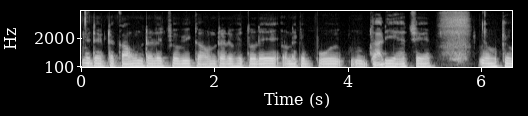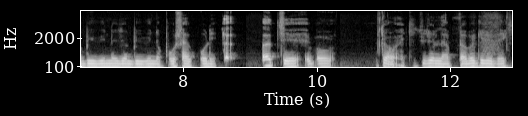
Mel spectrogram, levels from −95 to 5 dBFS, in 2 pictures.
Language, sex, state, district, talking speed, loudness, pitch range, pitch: Bengali, male, West Bengal, Dakshin Dinajpur, 120 wpm, -15 LUFS, 105-110 Hz, 110 Hz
